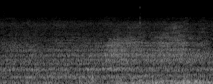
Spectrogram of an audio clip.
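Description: Kerosene turbine engine of a T-45 Goshawk model jet in flight: a steady rushing whine that swells a little in the second half as the jet passes.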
